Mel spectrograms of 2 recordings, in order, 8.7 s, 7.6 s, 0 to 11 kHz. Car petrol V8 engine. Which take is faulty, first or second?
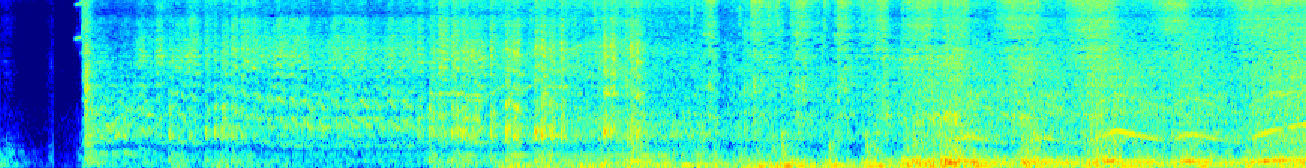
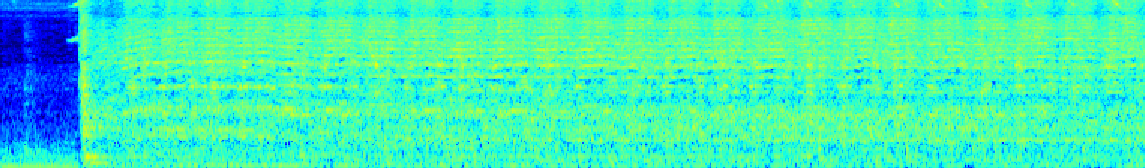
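first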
